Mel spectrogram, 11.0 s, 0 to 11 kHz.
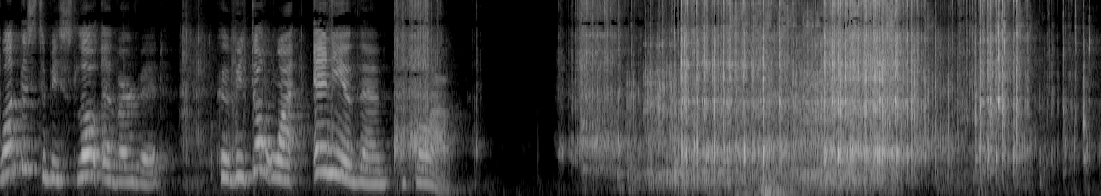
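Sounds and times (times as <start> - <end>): beads clattering into plastic cups: 3.2 - 4.6, 5.6 - 11.0
beads rattling down ramps: 4.0 - 4.5, 5.6 - 11.0.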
